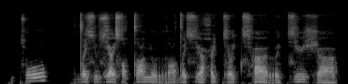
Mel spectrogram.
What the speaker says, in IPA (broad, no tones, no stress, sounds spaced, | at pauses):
c o | dˤ a ɕ u ɕ a ɕ e tˤ a n o r o dˤ u ɕ ɛ ħ e c ʌ t͡ɕʰ a r ʌ t͡ɕ e ʃ a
